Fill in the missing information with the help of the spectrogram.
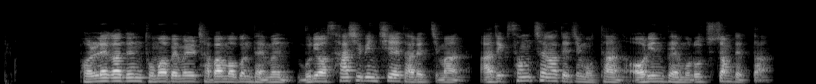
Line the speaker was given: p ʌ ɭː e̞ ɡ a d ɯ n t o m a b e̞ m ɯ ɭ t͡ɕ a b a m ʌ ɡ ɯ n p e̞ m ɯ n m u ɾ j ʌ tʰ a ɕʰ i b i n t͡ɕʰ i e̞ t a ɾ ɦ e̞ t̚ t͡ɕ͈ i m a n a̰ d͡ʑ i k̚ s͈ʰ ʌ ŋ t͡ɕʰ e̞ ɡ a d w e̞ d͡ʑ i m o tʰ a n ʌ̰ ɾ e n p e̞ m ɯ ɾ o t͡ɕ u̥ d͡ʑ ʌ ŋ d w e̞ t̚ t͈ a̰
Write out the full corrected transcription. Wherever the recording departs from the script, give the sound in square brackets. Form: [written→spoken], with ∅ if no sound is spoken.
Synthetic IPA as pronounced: p ʌ ɭː e̞ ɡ a d ɯ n t o m a b e̞ m ɯ ɭ t͡ɕ a b a m ʌ ɡ ɯ n p e̞ m ɯ n m u ɾ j ʌ [tʰ→sʰ] a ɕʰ i b i n t͡ɕʰ i e̞ t a ɾ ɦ e̞ t̚ t͡ɕ͈ i m a n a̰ d͡ʑ i k̚ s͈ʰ ʌ ŋ t͡ɕʰ e̞ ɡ a d w e̞ d͡ʑ i m o tʰ a n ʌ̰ ɾ [e→i] n p e̞ m ɯ ɾ o [t͡ɕ→t͡ɕʰ] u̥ d͡ʑ ʌ ŋ d w e̞ t̚ t͈ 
